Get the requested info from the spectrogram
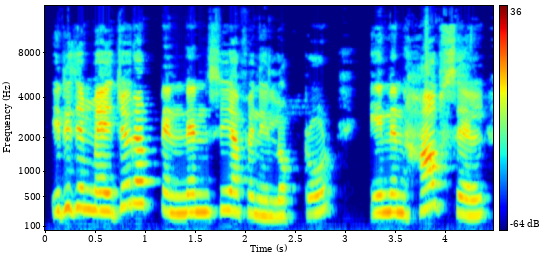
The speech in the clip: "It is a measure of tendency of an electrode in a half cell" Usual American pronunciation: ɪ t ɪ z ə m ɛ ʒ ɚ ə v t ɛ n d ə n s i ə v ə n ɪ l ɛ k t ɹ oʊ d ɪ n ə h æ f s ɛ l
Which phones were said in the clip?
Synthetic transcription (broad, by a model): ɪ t ɪ z ə m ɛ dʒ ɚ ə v t ɛ n d ə n s i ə f ə n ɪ l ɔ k t oʊ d ɪ n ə h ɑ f s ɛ l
